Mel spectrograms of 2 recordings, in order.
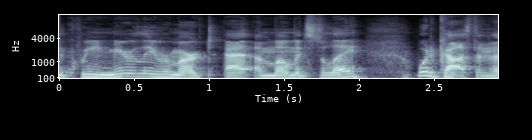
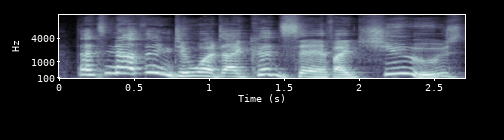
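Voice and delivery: high, slow, self-pleased Duchess; pleased storybook grande dame; 8 semitones higher, slower than usual. A narrator's reading. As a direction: boast in a high, drawn-out voice. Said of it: "replied in a pleased tone".

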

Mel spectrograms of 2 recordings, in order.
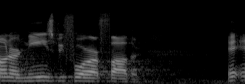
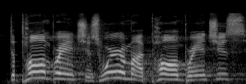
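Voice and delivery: higher, much louder outraged demand; indignant shout; 5 semitones higher, 8 dB louder, slower than usual. A narrator's reading. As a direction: shout it like a slighted celebrity. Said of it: "he shouted".

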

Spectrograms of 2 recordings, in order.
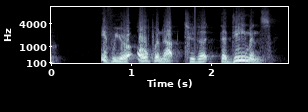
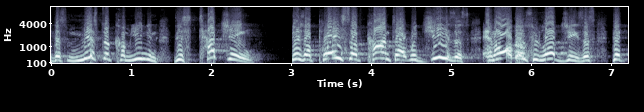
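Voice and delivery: fervent preaching; 6 semitones higher than usual. Acted. Pastor urges the congregation about communion, preaching hard. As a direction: preach it with full fire.

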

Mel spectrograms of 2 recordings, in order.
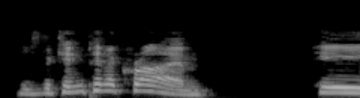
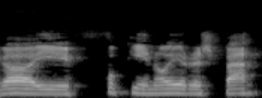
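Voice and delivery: broad put-on Irish brogue; mock Irish accent. Pub darts loser cursing the assassin, mock Irish accent. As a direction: curse in a stagey Irish accent. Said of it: "that's Irish accent".

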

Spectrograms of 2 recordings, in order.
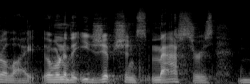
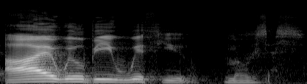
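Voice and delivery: reassuring God; 6 dB louder, much slower than usual. Acted.

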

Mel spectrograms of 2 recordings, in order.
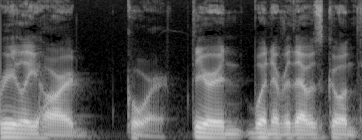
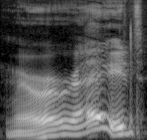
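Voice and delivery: retold drawn-out reply; 9 semitones higher, 5 dB quieter than usual. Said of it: "It's like".

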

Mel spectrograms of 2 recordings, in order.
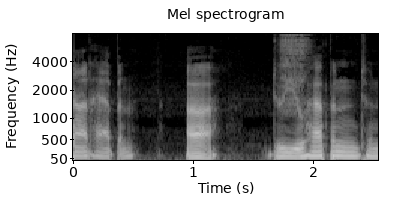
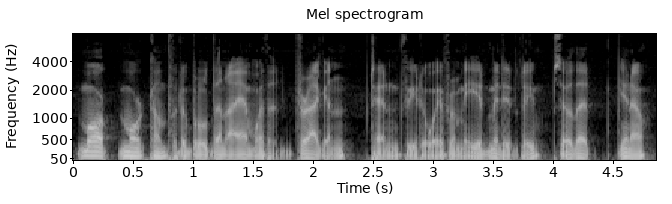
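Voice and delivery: Ali voice; 8 semitones lower than usual. Acted. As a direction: speak low and solemn, very measured. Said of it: "deuter-canonical Ali voice".

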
